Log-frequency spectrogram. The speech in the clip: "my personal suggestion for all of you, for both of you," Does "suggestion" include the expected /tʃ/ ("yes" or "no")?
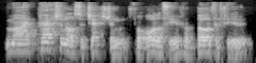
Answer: yes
